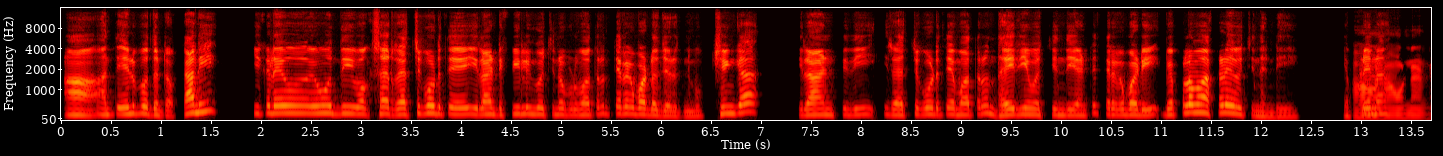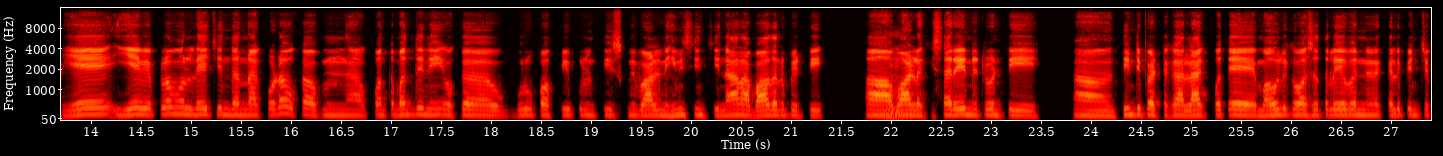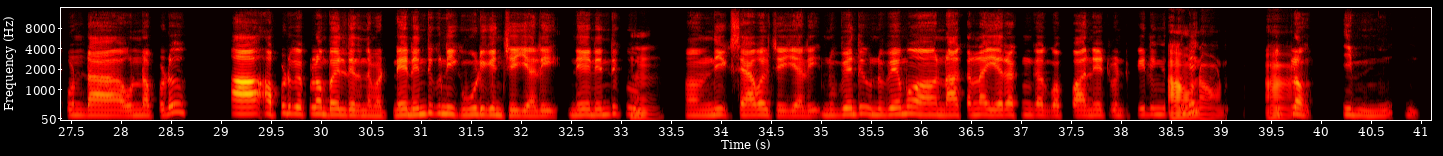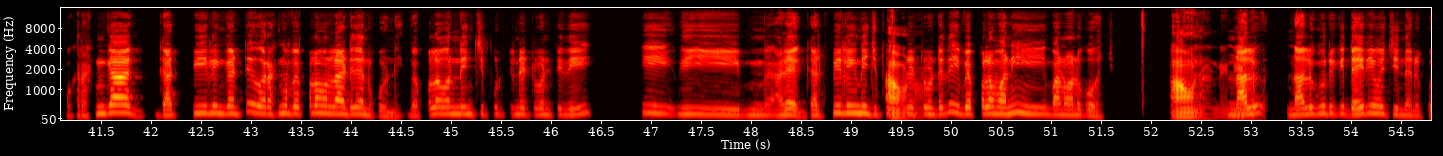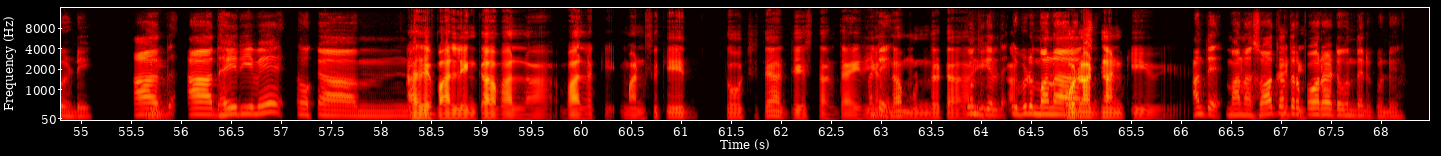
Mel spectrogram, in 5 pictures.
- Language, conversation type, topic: Telugu, podcast, గట్ ఫీలింగ్ వచ్చినప్పుడు మీరు ఎలా స్పందిస్తారు?
- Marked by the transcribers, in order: in English: "గ్రూప్ ఆఫ్ పీపుల్‌ని"; in English: "ఫీలింగ్"; in English: "గట్"; in English: "గట్ ఫీలింగ్"; lip smack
